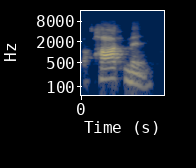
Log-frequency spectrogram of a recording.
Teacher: We don't actually say the R sound in there at all. So the R basically in Australian or UK English is basically gone.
